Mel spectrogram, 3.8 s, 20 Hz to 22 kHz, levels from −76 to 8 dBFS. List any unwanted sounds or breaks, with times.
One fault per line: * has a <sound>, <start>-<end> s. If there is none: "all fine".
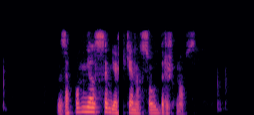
* has a dropout, 1.8-1.8 s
